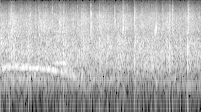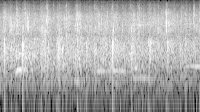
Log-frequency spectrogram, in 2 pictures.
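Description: A church audience claps hands steadily in praise of the Lord, a dense, continuous wash of applause, with a few whoops and shouted voices rising above the clapping throughout.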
